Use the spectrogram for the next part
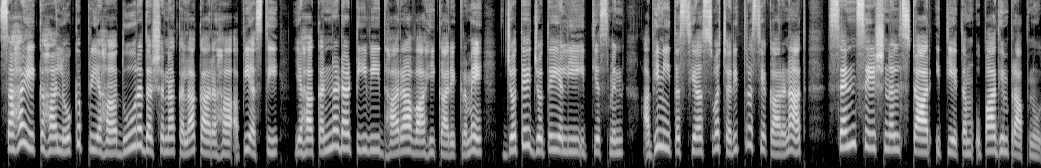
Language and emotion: Sanskrit, neutral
